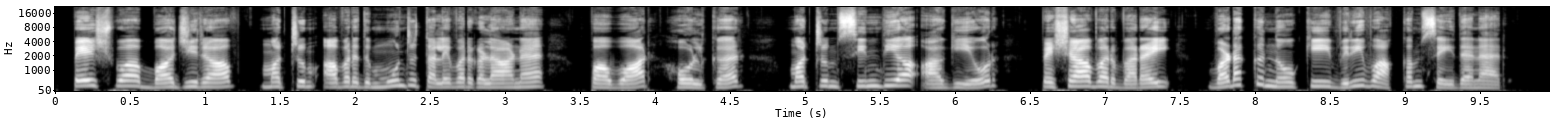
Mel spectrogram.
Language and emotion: Tamil, neutral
